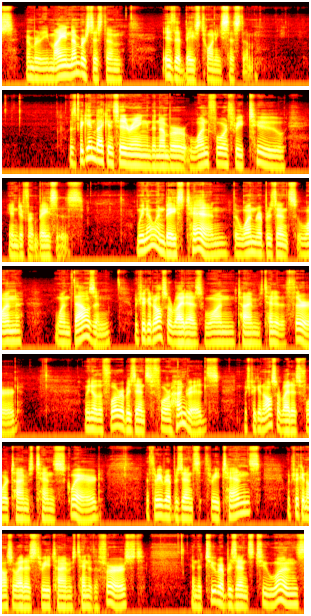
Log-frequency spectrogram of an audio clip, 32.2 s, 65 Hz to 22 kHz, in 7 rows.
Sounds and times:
Speech: 0.0 - 1.8, 2.4 - 3.9, 5.6 - 10.5, 11.2 - 18.7, 19.7 - 24.6, 25.2 - 29.8, 30.4 - 32.1.

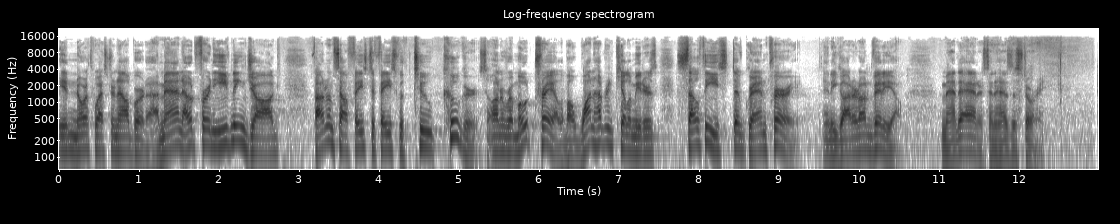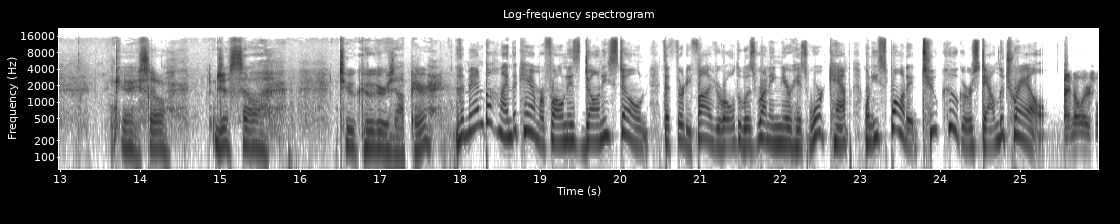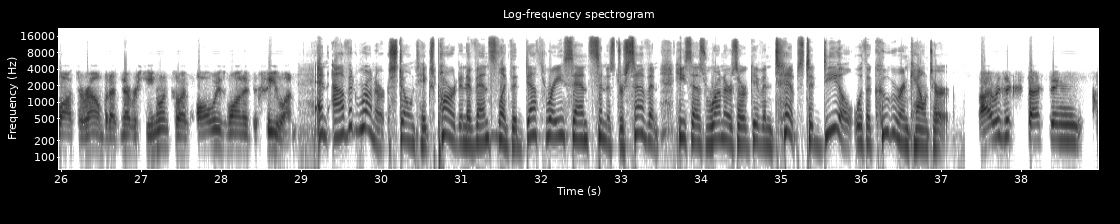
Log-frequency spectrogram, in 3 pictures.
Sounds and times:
Speech: 25.6 - 29.4, 37.0 - 38.9.

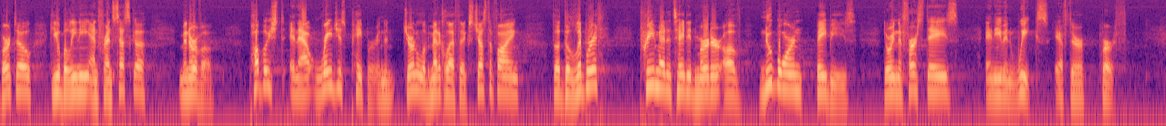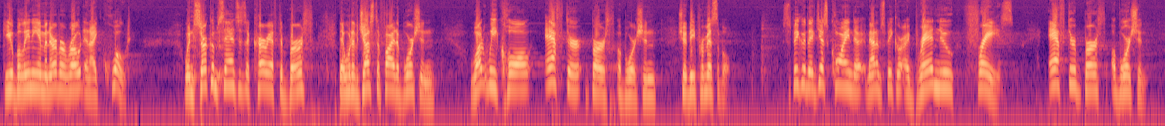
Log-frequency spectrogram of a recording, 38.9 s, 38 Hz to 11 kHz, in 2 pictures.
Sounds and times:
Male speech, man speaking: 0.0 - 2.4, 3.0 - 3.6, 4.2 - 18.8, 19.5 - 21.7, 22.5 - 26.7, 27.3 - 31.6, 32.5 - 38.6
Narration, monologue: 0.0 - 38.8.

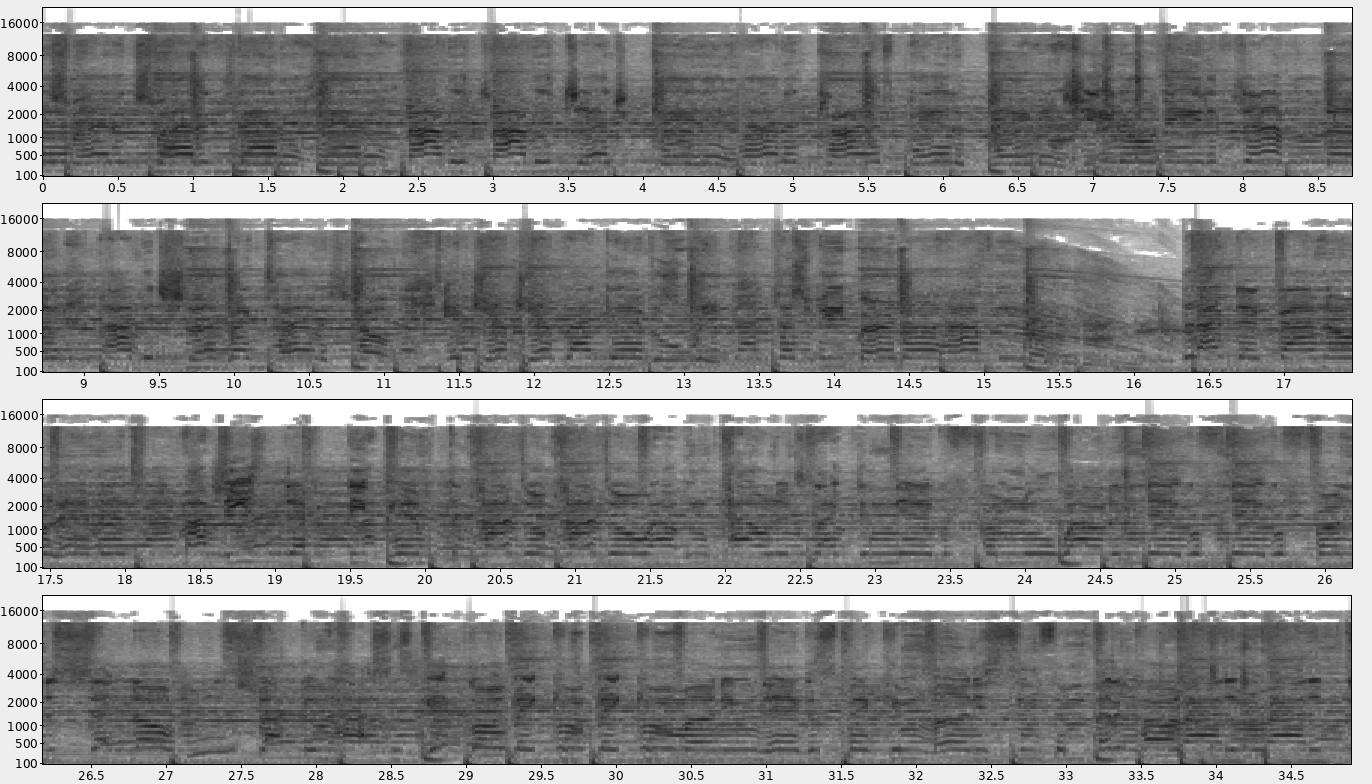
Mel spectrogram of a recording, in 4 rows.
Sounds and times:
Music: 0.0 - 34.9.

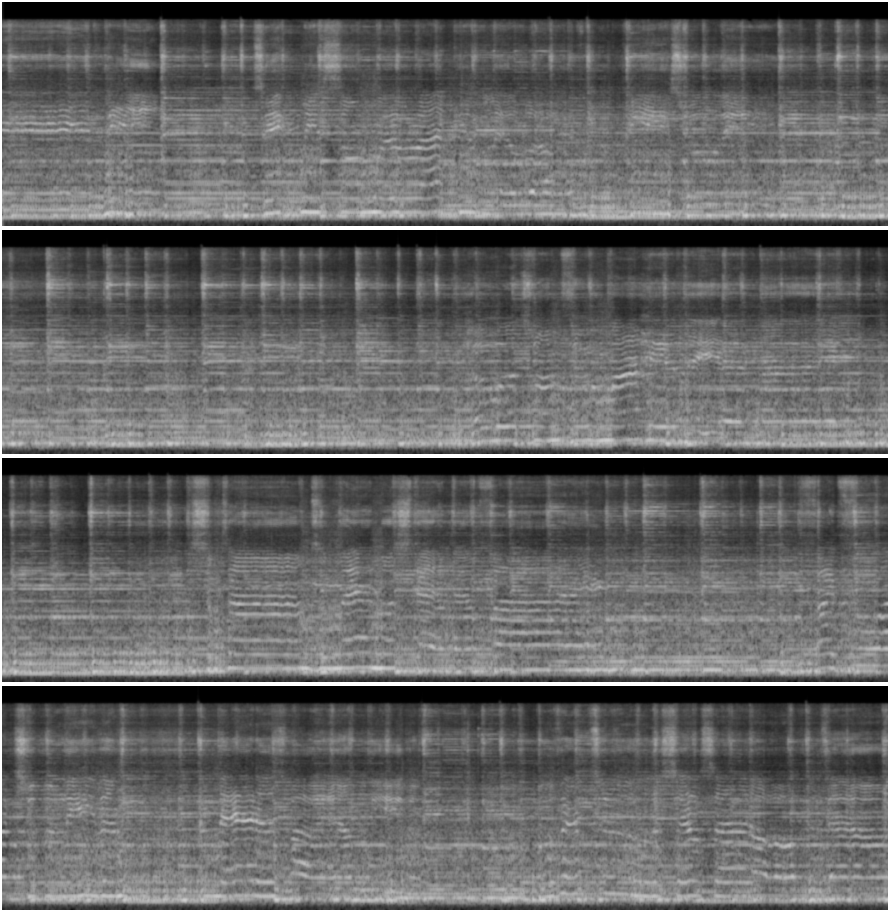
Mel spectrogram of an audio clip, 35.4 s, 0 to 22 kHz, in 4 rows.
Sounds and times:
Acoustic guitar: 0.0 - 35.4.

